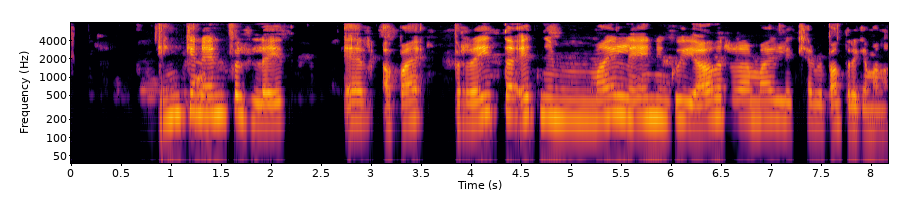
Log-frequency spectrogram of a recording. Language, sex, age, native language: Icelandic, female, 30-39, Icelandic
